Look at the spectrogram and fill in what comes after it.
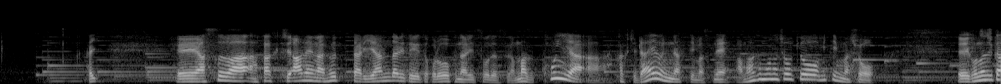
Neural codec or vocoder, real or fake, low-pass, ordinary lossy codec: none; real; 5.4 kHz; AAC, 24 kbps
